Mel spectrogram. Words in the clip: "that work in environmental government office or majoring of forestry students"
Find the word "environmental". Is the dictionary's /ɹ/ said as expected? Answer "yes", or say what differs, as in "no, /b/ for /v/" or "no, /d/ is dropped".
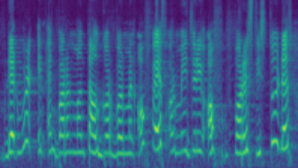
yes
